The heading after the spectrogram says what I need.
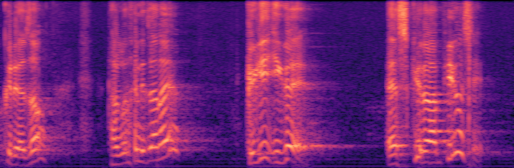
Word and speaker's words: Aesculapius: 에스큐라피우스.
